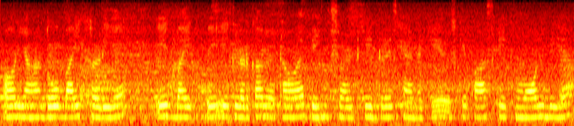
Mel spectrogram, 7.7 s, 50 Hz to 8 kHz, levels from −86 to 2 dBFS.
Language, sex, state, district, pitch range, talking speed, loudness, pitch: Hindi, female, Rajasthan, Bikaner, 200-210 Hz, 210 wpm, -17 LUFS, 205 Hz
